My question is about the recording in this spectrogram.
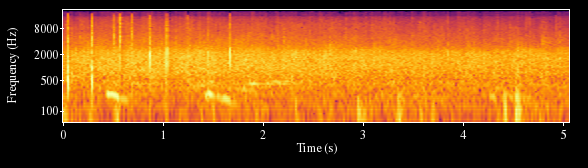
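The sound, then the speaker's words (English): A crowd claps steadily for about five seconds for the speakers before a talk begins, a dense, even patter of many hands with a few sharper individual claps standing out and faint voices murmuring underneath. “So a round of applause for our amazing speakers, and let's begin the talk.”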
